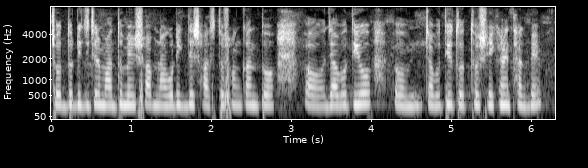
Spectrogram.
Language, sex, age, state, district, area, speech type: Bengali, female, 30-45, West Bengal, Paschim Bardhaman, urban, spontaneous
